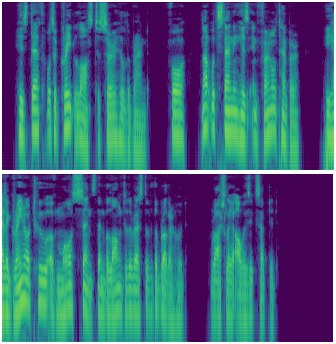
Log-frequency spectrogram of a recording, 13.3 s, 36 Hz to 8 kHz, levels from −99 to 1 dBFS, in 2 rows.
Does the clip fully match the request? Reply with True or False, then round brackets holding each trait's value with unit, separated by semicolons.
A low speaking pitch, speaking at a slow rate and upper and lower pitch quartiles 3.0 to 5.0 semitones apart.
False (100 Hz; 155 wpm; 4.1 semitones)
